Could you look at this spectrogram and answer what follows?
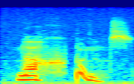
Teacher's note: Accent goes on the first syllable. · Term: accent placement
